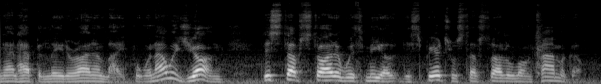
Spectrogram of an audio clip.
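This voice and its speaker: A man with an American accent talks at a fairly high pitch, noticeable background noise around him. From New Jersey (Jersey City, Hackensack). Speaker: lay minister and cigar show host. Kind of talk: casual storytelling monologue. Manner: halting, many fillers.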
